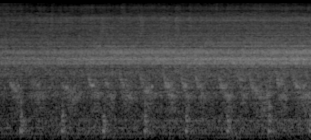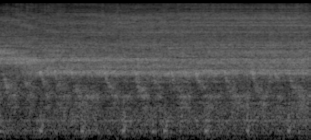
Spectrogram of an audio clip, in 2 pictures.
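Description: A steam wand froths milk in a jug for a hot cinnamon dolce white mocha, giving a steady, close hiss that runs throughout and brightens slightly partway through.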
